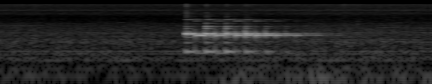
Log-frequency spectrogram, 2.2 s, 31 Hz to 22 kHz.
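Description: A short notification tone from a Lava Z2 smartphone's speaker, starting suddenly about a second in and fading out within about half a second, as a notification sound is previewed.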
